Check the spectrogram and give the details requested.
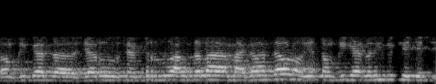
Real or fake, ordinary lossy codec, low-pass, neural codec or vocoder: real; none; 3.6 kHz; none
